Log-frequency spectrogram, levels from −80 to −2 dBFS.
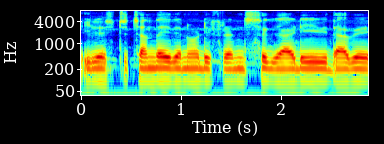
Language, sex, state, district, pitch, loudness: Kannada, male, Karnataka, Raichur, 105 Hz, -16 LUFS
